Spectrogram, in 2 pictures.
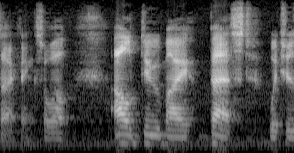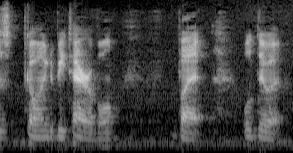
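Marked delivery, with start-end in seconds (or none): none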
